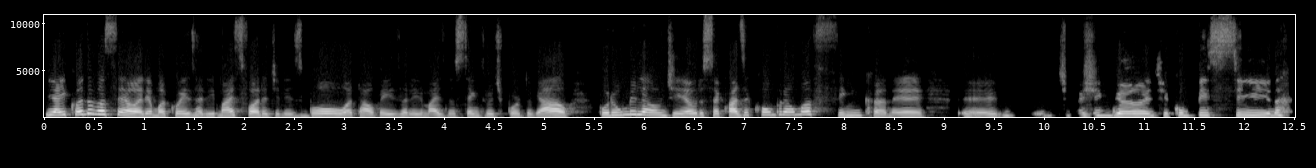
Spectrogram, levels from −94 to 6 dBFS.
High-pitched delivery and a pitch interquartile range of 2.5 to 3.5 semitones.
No: high, 220 Hz; average, 4.1 semitones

